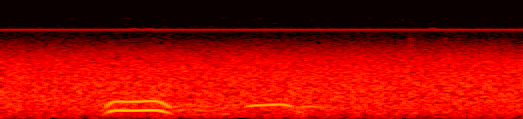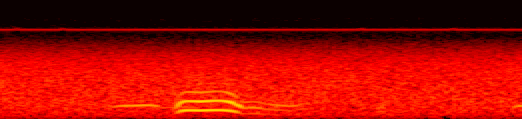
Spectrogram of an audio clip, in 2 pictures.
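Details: Eurasian eagle-owl pair, excited ahead of breeding, exchanging a chained series of guttural contact sounds at their meeting site, recorded by a camera trap. Two loud level calls with drooping tails, separated by softer answering notes.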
